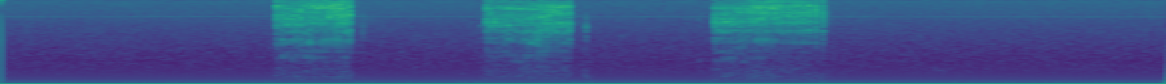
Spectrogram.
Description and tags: music box wind up craches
